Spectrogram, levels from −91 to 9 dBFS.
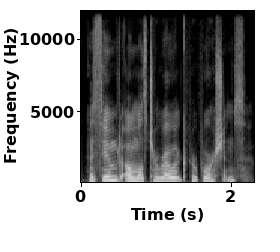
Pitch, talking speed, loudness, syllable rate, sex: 225 Hz, 105 wpm, -16 LUFS, 5.0 syllables/s, female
